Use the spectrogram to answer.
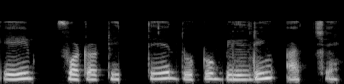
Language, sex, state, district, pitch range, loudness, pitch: Bengali, female, Assam, Hailakandi, 230-265 Hz, -18 LUFS, 250 Hz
